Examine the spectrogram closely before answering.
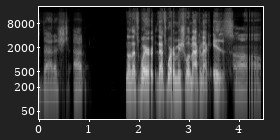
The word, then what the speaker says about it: Michilimackinac: How do we pronounce this word again? Michilimackinac? Michilimackinac.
